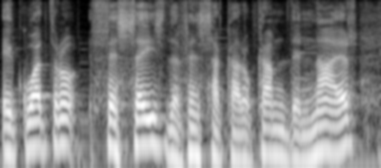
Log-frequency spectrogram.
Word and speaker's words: Nájer: c6 defensa carocam de naer Por cierto naer se escribe náger pero esa J no se pronuncia es naer y ahora en lugar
